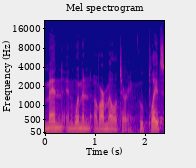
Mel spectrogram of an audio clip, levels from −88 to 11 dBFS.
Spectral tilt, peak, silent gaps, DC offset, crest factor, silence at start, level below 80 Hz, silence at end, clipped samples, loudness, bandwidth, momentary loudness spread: -5.5 dB/octave; -16 dBFS; none; under 0.1%; 18 dB; 0 s; -60 dBFS; 0 s; under 0.1%; -36 LUFS; 16.5 kHz; 10 LU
